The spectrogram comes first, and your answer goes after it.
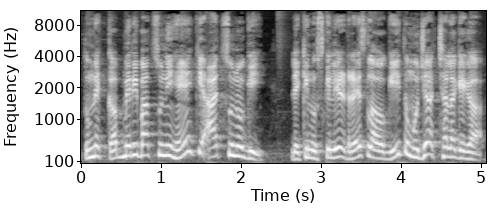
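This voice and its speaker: A man's voice: high voice, expressive, normal speed, fairly bright tone, husky, faint music behind, exaggerated voice. An actor playing a mild, resigned husband and father in a moral story, earnest and patient.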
